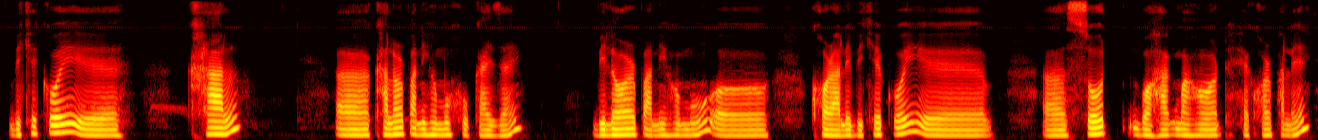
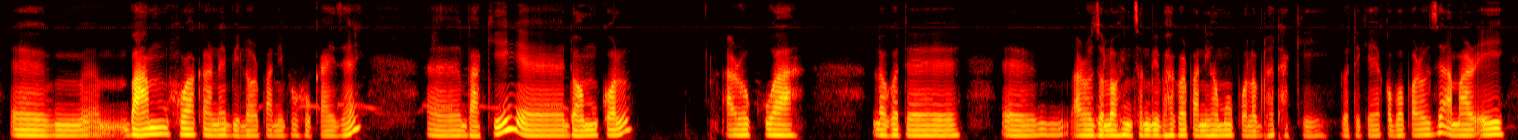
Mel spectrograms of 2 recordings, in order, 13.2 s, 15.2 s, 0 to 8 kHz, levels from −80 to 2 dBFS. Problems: background sounds at intervals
